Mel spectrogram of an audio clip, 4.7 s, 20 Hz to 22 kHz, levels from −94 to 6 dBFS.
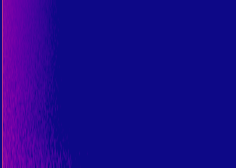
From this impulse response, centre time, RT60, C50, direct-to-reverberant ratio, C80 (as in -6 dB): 37 ms, 2.7 s, 7.5 dB, 7.0 dB, 8.5 dB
